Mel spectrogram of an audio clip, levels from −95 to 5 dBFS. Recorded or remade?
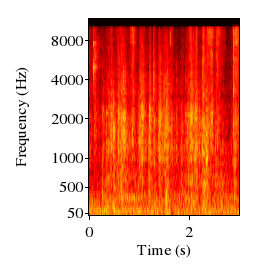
recorded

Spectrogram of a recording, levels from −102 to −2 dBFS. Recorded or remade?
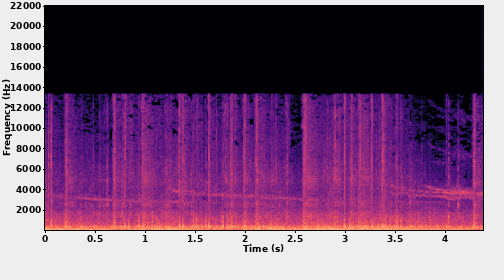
recorded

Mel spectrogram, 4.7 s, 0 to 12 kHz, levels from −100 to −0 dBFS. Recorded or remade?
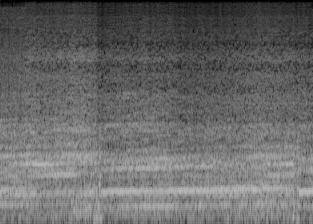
remade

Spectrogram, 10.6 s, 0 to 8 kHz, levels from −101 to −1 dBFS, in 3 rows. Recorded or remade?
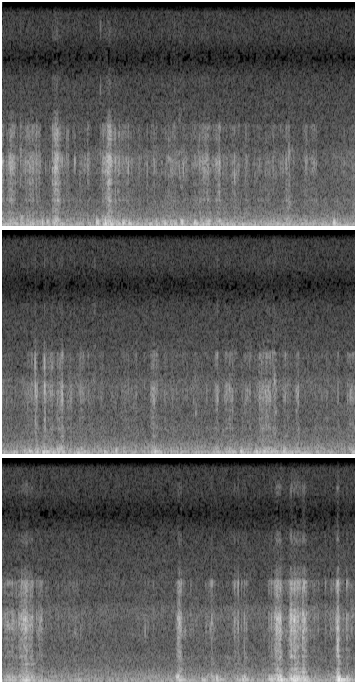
recorded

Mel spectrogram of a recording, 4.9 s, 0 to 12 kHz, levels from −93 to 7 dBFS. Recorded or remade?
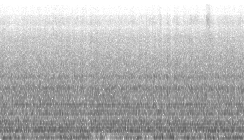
recorded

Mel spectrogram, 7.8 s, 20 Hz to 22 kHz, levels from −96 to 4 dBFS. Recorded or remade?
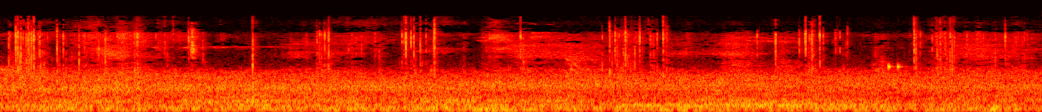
recorded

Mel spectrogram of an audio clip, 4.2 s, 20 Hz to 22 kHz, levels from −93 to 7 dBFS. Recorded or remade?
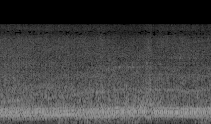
remade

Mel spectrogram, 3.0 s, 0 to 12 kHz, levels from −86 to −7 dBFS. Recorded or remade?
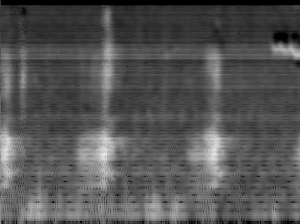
remade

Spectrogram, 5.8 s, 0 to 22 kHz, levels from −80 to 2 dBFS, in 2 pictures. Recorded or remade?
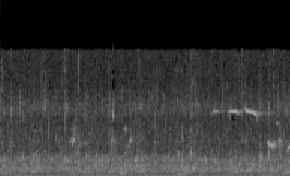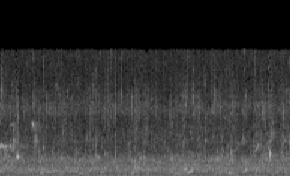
recorded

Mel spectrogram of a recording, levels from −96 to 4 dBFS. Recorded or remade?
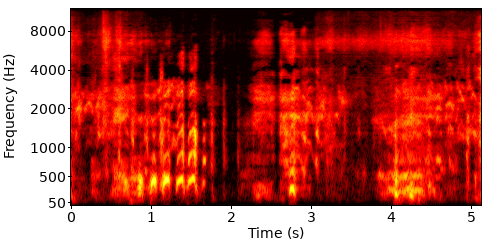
remade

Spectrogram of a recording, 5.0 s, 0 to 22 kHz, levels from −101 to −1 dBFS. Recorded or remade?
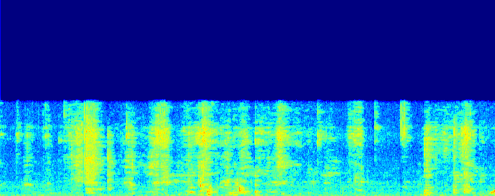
recorded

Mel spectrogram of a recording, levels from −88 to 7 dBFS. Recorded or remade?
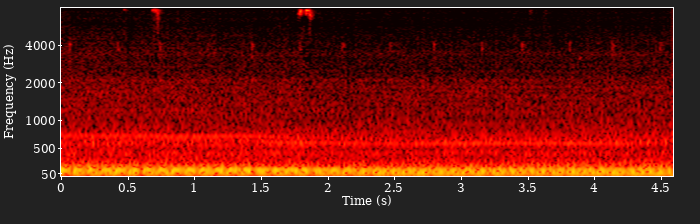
recorded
